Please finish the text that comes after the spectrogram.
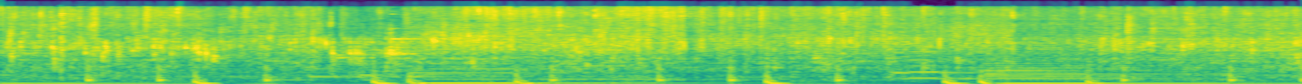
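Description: Garlic ginger paste frying in oil with goat or lamb liver in a kaleji masala, a steady close sizzle broken by repeated sharp knocks of a utensil against the pan, with no talking.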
